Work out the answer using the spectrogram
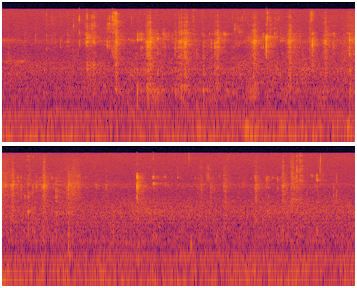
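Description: A person chewing a mouthful of crisp lettuce salad close to the microphone: soft crunches and wet mouth clicks about twice a second, thinning out after about seven seconds.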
